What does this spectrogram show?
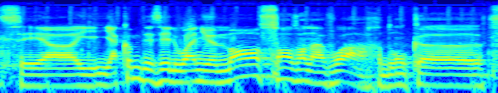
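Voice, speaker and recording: A man speaks very slowly with lively intonation and very even loudness, with audible room echo and noticeable background noise. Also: medium pitch for a man. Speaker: TV psychic medium. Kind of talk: live TV phone-in consultation. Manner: hesitant, many fillers.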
